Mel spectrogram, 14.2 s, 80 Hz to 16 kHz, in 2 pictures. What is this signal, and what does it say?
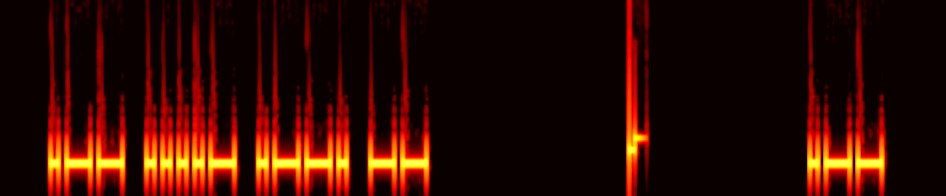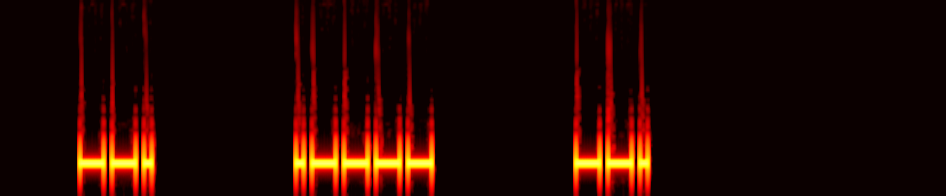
Morse code, heard as a keyed tone, about 20 wpm, spaced as for 10 wpm, 700 Hz. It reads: W4PM WG1G
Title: USA Call Signs - 4 Characters - 6x Character Spacing - 20wpm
